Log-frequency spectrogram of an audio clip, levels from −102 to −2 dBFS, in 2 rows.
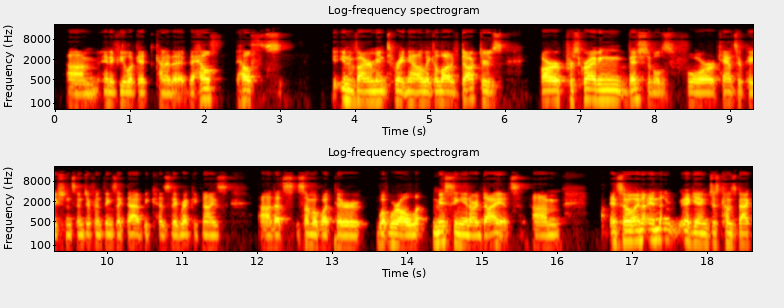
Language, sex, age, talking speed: English, male, 20-39, 185 wpm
